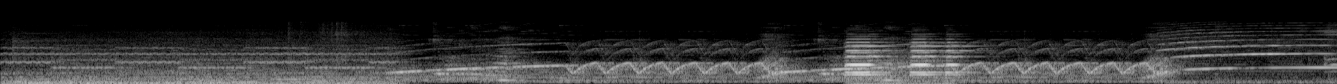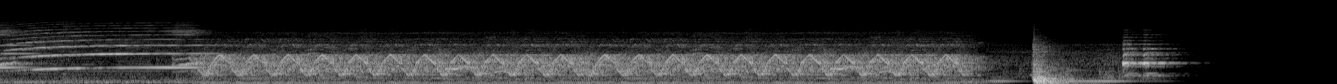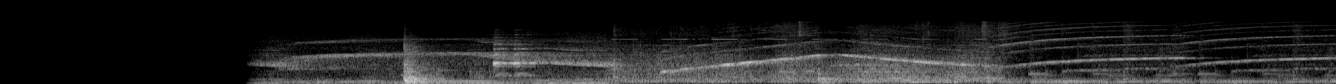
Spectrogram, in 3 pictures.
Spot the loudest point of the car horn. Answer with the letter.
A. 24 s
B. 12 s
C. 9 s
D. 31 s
C.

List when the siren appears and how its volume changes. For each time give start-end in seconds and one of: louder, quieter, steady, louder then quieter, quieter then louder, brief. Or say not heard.
0.0-23.2 steady
29.2-40.0 louder then quieter.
